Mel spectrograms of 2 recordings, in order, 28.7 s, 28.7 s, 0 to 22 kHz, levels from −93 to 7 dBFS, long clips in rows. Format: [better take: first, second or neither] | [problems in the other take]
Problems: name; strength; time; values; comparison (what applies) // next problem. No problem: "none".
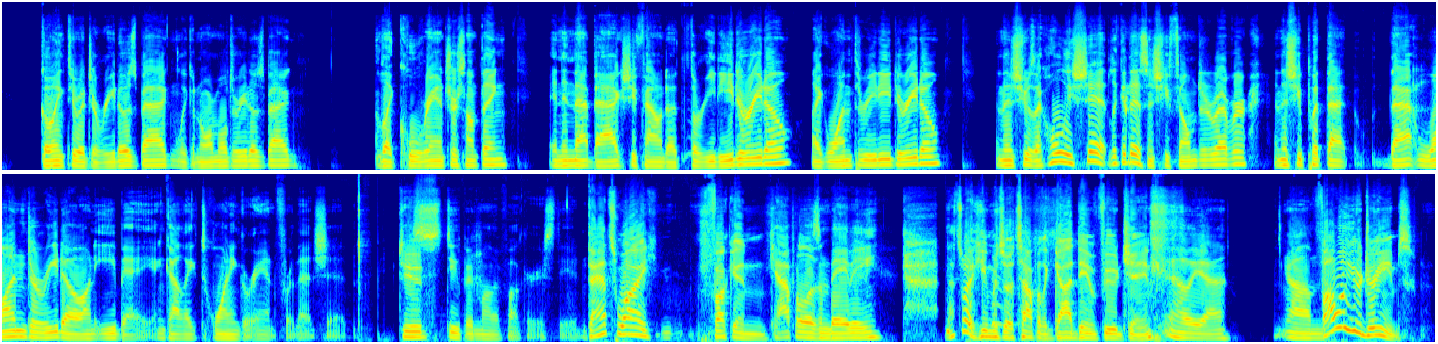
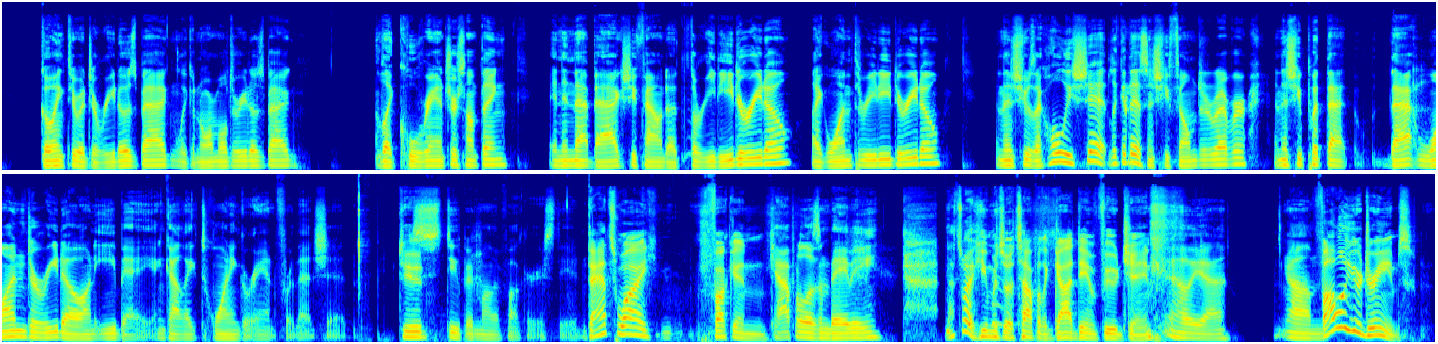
second | distortion; slight; 10 dB below the speech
